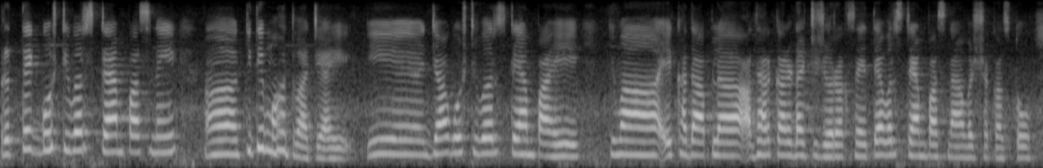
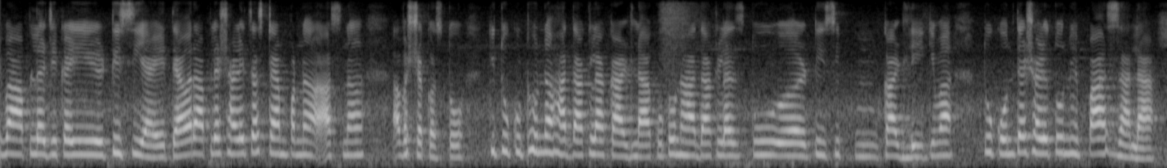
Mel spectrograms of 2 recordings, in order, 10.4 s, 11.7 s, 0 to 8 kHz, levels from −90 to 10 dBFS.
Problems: none marked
